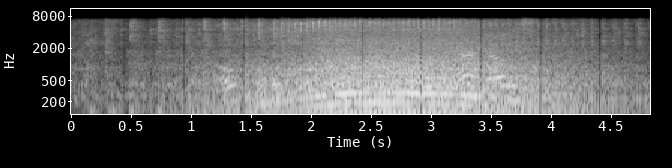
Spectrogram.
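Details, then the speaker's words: Donated lawn mower that would not start; fuel seems fresh, oil dirty, air filter off. Carb cleaner sprayed into the carburetor: the engine sputters, catches and runs a few seconds, then fades out. Carburetor probably needs cleaning. "So I'm going to spray some carb cleaner in the carburetor and see if it'll start off of that."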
